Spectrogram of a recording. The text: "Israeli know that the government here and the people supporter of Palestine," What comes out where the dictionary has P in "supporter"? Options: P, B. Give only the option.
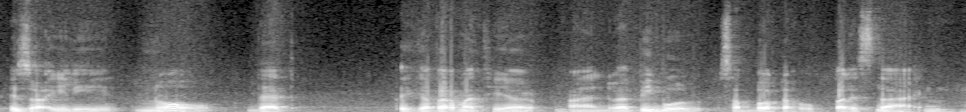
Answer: B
